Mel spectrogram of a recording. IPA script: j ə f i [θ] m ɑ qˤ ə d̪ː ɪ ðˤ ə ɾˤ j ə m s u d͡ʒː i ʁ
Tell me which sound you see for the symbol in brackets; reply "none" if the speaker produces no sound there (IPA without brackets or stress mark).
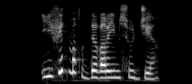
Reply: θ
